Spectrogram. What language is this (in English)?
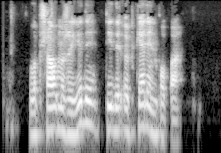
Western Mari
